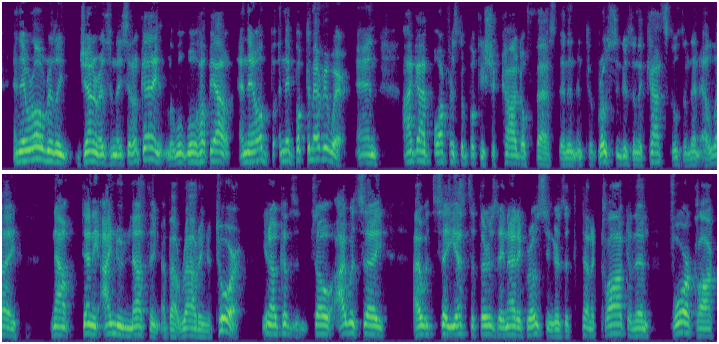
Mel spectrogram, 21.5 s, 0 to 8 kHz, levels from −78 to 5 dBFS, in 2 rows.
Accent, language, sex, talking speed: American, English, male, 205 wpm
